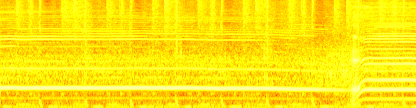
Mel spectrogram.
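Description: A football commentator's long drawn-out goal cry, held on one note that sinks slowly, breaking about three and a half seconds in and starting again. Background music with a steady beat runs under it.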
